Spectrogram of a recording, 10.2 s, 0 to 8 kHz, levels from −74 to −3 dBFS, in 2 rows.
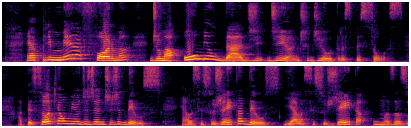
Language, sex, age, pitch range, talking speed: Portuguese, female, 30-49, 235-330 Hz, 175 wpm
